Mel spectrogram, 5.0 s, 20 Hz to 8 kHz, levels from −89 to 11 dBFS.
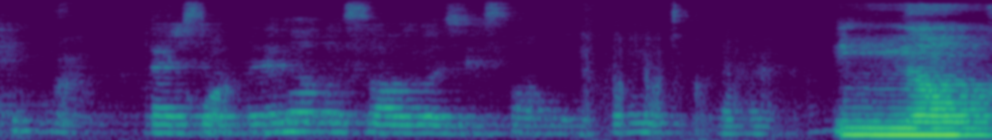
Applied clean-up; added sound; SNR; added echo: neural mask model DeepFilterNet 3.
